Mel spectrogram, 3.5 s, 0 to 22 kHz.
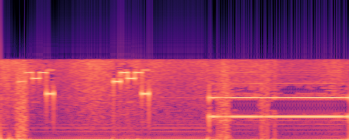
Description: Five-tone selective call (ZVEI), heard as quick runs of five tones, tones of about 70 ms. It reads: 88994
